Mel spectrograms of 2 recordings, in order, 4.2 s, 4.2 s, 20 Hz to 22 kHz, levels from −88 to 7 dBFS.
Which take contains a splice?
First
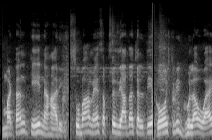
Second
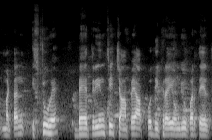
first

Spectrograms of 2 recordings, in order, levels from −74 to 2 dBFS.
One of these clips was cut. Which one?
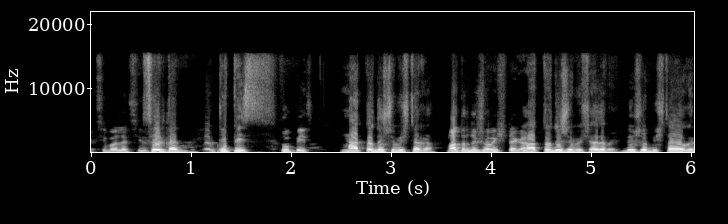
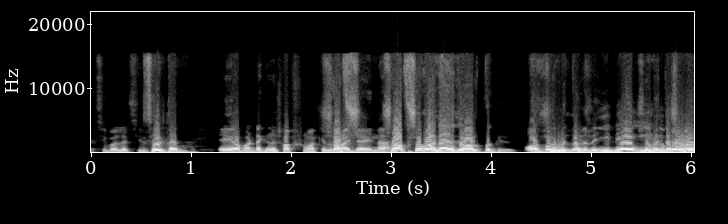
first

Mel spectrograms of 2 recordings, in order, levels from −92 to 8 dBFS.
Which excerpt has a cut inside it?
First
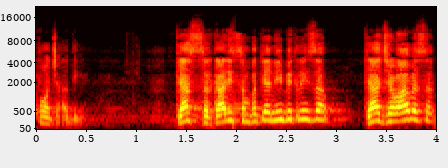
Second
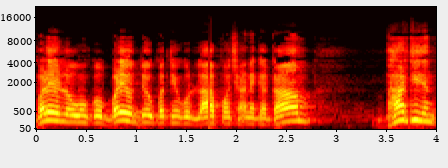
first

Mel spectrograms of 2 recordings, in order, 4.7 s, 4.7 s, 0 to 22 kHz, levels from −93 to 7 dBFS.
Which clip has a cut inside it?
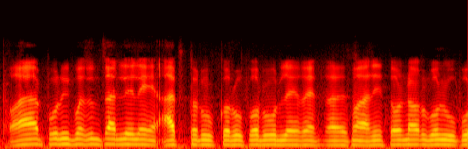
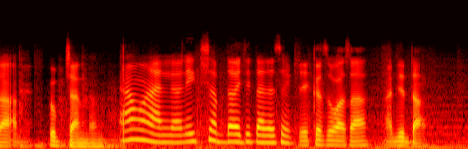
second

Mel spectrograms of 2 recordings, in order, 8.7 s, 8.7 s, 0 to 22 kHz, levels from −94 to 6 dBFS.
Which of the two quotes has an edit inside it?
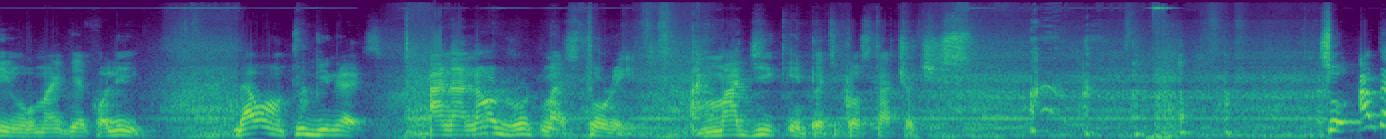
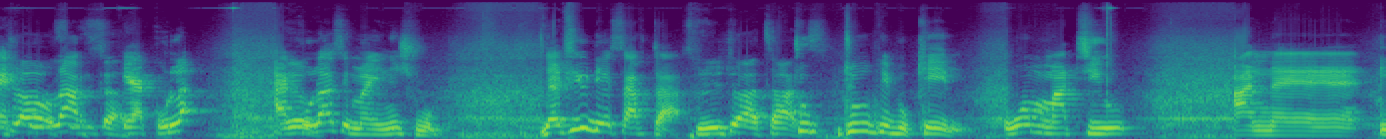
first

